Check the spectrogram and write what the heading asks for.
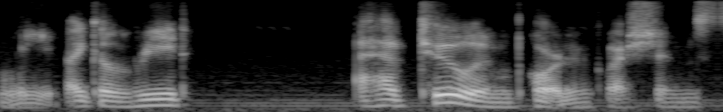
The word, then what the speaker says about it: Read: It's It's read. Reed.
